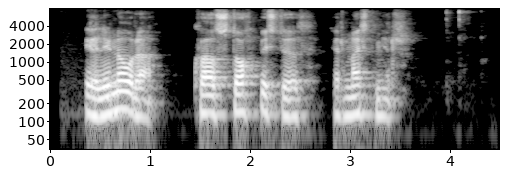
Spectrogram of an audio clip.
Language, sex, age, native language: Icelandic, male, 20-29, Icelandic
